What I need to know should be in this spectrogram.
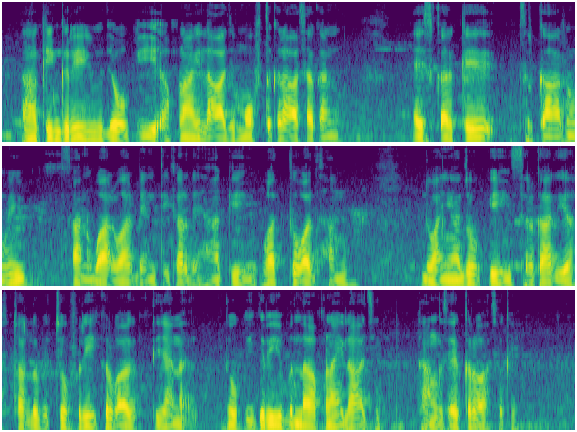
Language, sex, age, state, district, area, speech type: Punjabi, male, 30-45, Punjab, Mansa, urban, spontaneous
